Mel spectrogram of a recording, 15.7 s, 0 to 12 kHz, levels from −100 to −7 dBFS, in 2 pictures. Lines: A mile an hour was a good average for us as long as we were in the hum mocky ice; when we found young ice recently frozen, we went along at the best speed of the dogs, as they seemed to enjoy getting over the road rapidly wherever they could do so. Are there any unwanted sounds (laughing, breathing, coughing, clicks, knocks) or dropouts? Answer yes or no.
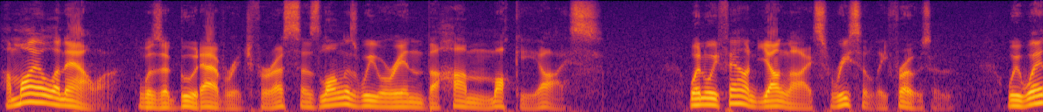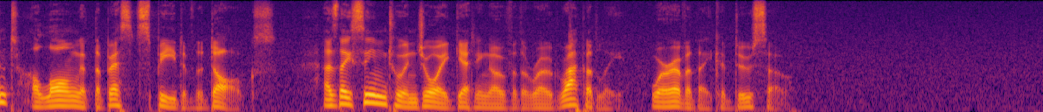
no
